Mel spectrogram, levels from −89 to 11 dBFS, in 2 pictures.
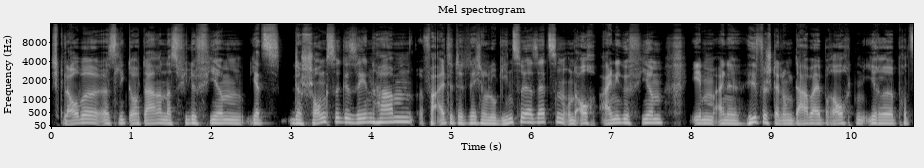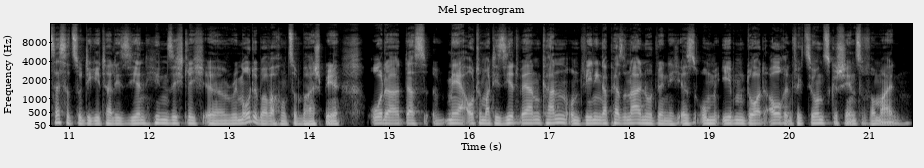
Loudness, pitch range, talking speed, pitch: -22 LUFS, 105-120 Hz, 150 wpm, 115 Hz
